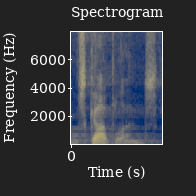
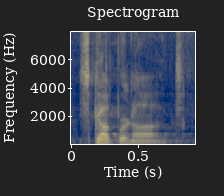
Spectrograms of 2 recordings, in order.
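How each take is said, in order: First: The word is said in a clipped, shortened form. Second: The word is said in its longer, fuller form. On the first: This is what the family called them. "We called them scuplins" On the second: This is the proper name of the grape. "I don't even know the right way to say it"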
